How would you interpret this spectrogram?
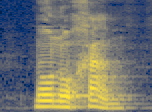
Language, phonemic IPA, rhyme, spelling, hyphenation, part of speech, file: Dutch, /ˌmoː.noːˈɣaːm/, -aːm, monogaam, mo‧no‧gaam, adjective, Nl-monogaam.ogg
- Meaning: monogamous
